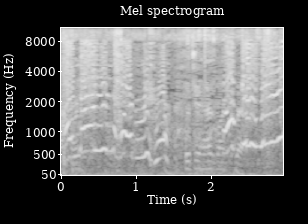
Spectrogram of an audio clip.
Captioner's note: suspect screaming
